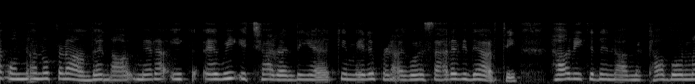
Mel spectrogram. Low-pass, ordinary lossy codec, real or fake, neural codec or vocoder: 7.2 kHz; none; fake; codec, 16 kHz, 1.1 kbps, Voila-Tokenizer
